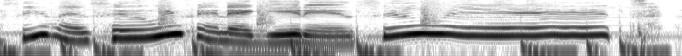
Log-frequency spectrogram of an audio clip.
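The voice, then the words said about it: Sung in falsetto. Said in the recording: “that little falsetto. That was a little falsetto.”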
